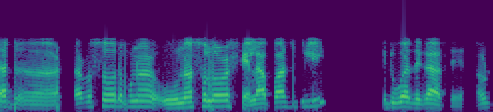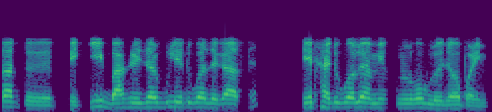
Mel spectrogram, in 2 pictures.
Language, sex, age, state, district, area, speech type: Assamese, male, 18-30, Assam, Lakhimpur, rural, conversation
